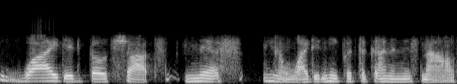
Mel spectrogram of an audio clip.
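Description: A woman speaks at a very slow pace. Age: 80s+. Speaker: author and retired mental health educator. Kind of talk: interview.

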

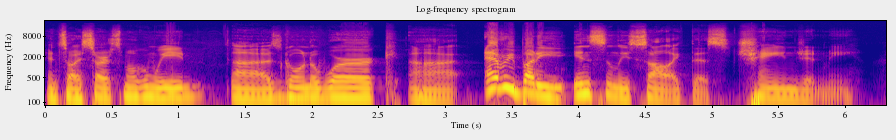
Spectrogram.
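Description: At a moderate pace, a normal speaking voice shows ordinary pitch variation. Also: man, medium pitch for a man. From Utah (Salt Lake City). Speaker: personal development facilitator. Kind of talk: casual interview chat, personal story.

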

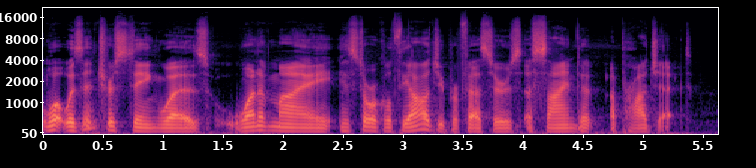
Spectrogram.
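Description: A plain, everyday voice at a moderate pace with fairly even intonation, on a very clean recording with a silent background. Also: man. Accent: American. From Texas. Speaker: nonprofit founder and author. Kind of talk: casual chat.

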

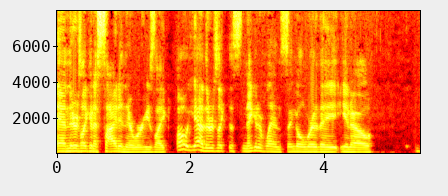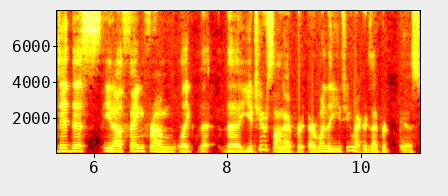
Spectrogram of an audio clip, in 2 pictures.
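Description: A man with an American accent and an unremarkable speaking voice, fairly high in pitch, at a fairly quick pace with ordinary pitch variation and very even loudness. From Seattle, US Pacific Northwest. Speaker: music podcast co-host. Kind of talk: casual chat.

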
